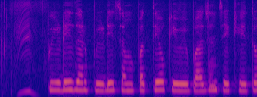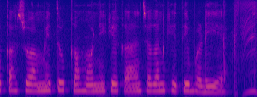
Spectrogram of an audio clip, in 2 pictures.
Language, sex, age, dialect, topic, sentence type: Hindi, female, 36-40, Hindustani Malvi Khadi Boli, agriculture, statement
